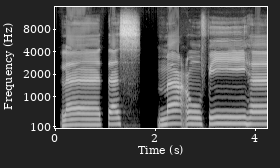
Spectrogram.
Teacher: Huruf fi kita panjangkan dua harokat karena terdapat ya sukun di depannya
